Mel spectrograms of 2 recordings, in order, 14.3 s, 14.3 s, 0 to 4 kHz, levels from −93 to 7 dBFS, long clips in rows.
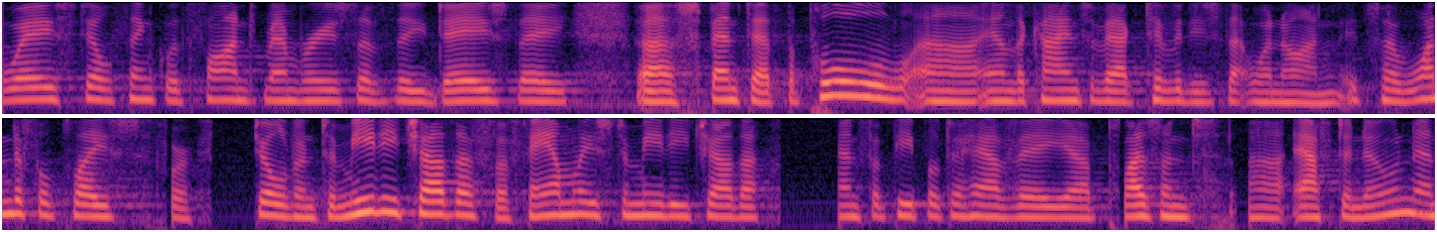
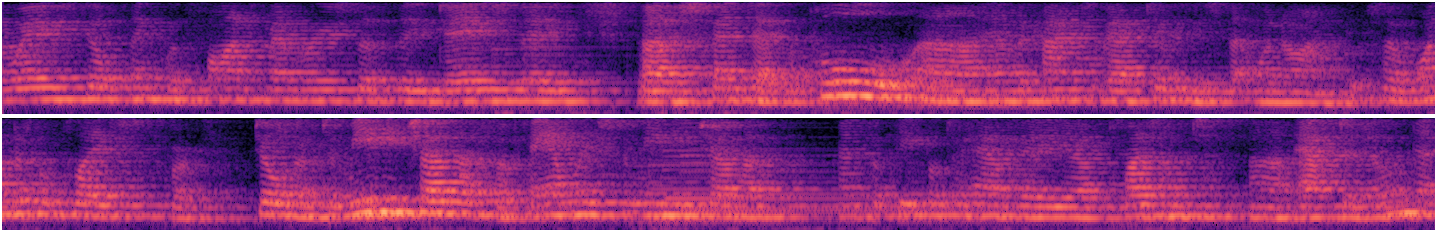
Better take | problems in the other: first | noise reduction (neural separator model SepFormer DNS4)

